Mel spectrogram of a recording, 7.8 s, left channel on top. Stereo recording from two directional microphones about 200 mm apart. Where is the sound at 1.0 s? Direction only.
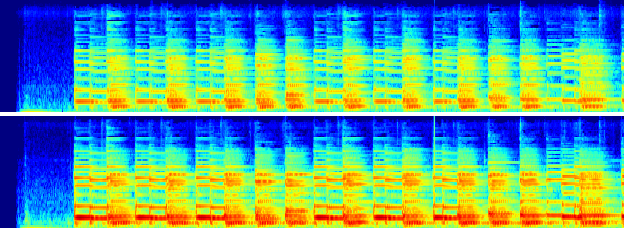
55° right (ahead or behind).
